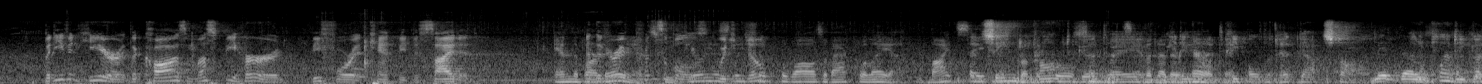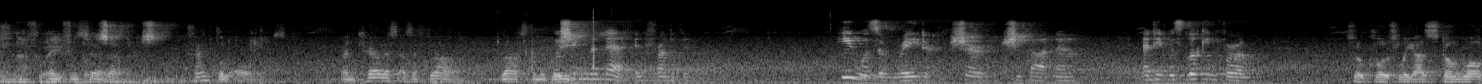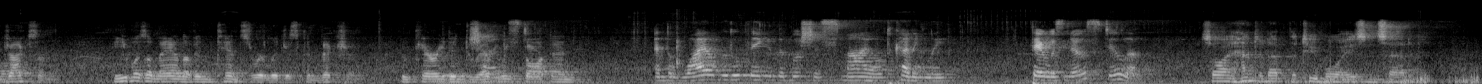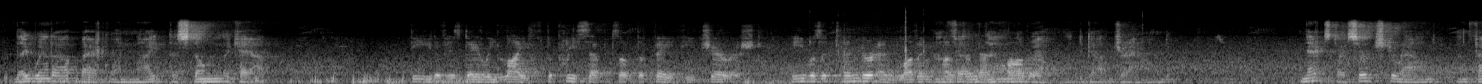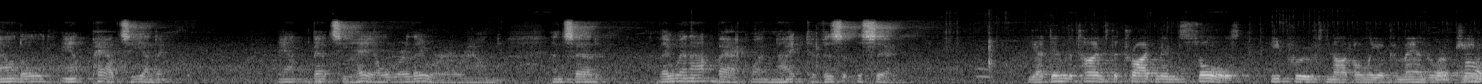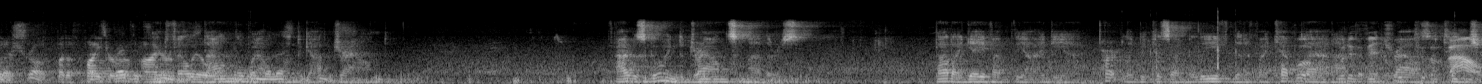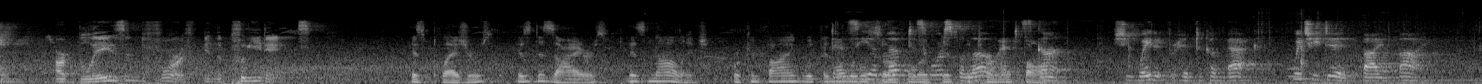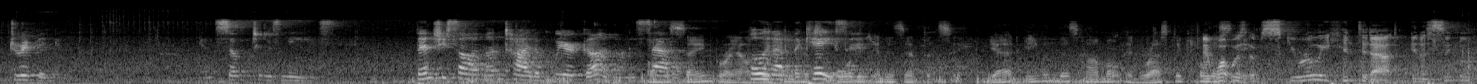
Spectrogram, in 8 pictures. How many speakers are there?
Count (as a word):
six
